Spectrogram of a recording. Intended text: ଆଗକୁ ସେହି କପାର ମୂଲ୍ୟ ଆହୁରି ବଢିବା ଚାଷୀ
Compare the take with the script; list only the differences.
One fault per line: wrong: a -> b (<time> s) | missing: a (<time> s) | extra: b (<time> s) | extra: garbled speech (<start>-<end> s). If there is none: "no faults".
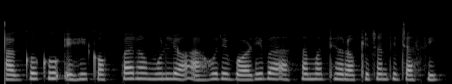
wrong: ସେହି -> ଏହି (0.7 s)
extra: ଆଶା ମଧ୍ୟ ରଖିଛନ୍ତି (2.8 s)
